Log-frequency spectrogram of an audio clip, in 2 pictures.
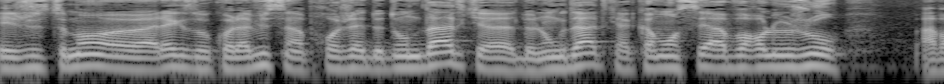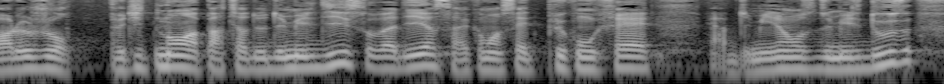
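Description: In a very clean recording with a silent background, a man speaks fairly quickly at medium pitch, with fairly even intonation and an unremarkable speaking voice. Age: 20s. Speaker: podcast host. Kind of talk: casual interview.

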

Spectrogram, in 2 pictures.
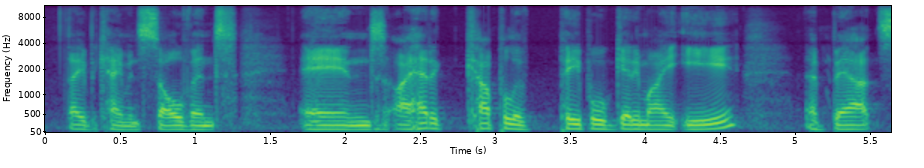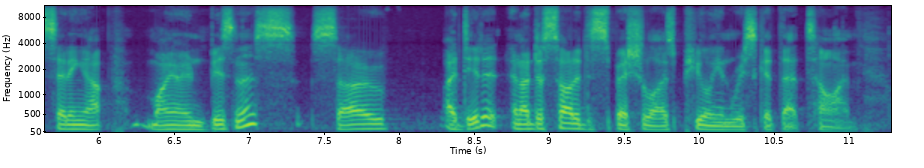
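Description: The sound is dry and close with no echo as a man talks at a fairly low pitch with fairly even intonation. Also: moderate pace. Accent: Australian. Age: 30s. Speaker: insurance risk adviser. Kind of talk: casual interview.

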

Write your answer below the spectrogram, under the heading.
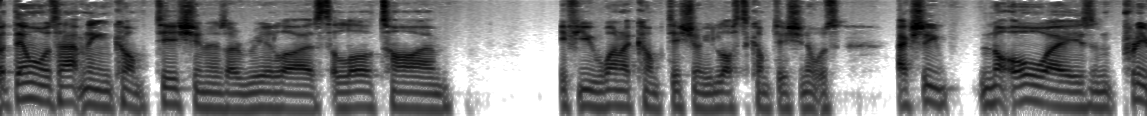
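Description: Very fast speech from a man with an Australian accent, fairly low in pitch, with fairly even intonation and very even loudness, in a very clean recording with a silent background and a dry, close sound with no echo. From South Australia. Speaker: drift driver. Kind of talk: casual interview. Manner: halting, many fillers.

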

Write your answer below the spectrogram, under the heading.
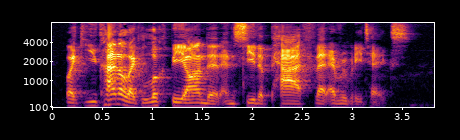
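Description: In a very clean recording with a silent background, a man with a Mandarin accent speaks in a bright, sharp tone. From Hong Kong. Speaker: business school student and part-time comedian. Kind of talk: casual chat.

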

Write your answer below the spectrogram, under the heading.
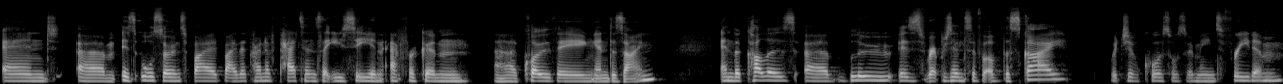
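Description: A woman speaks in a normal speaking voice, fairly low in pitch and with fairly even intonation, on a very clean recording with a silent background and a dry, close sound with no echo. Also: moderate pace. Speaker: charity co-founder. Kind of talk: interview.

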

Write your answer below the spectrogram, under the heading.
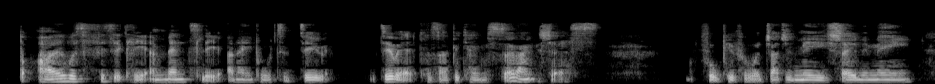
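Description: A man with a London accent, fairly low in pitch, flat and monotone, at a moderate pace. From South East London. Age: 30s. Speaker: listener voice note. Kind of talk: voice note testimony.

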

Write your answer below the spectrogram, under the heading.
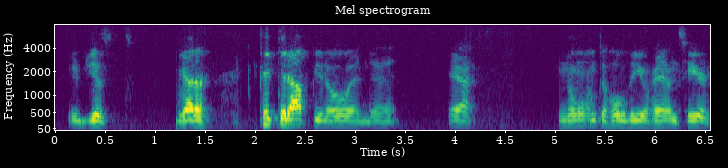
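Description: A man with a Swedish accent, monotone and flat, at a fairly slow pace with long, frequent pauses. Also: fairly high pitch for a man. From Sweden. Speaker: former ice hockey player. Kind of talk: casual interview chat.

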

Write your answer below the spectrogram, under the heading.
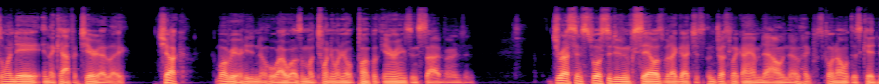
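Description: Very deep and low with vocal fry, a man speaks very fast in an American accent, his loudness swinging widely. The recording is very clean, with a silent background. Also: ordinary pitch variation. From Massachusetts, Boston area (Framingham). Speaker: radio host and comedian. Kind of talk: casual interview. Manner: animated.

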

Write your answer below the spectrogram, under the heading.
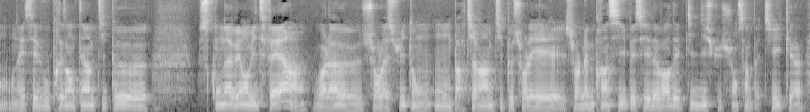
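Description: A man with a plain, everyday voice talks fairly quickly, his pitch fairly low with ordinary pitch variation. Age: 30s. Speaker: podcast co-host. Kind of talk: casual chat.

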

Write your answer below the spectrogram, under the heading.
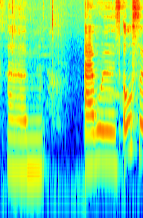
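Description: Audible room echo surrounds a woman speaking with a French accent. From France. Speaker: visual artist. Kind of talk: interview. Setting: stage with audience.

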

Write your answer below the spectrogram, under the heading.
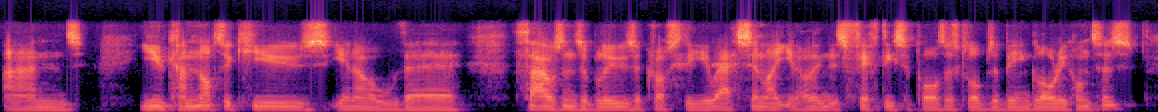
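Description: A man speaks with a Scouse accent at a very deep, low pitch. His intonation is monotone and flat. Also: moderate pace. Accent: Scouse (Liverpool English). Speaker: football supporters' club member. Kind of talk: casual chat.

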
